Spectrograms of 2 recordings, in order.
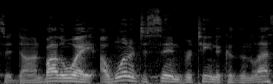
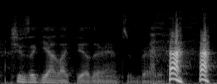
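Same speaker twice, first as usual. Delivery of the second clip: laughing; 3 semitones higher, 9 dB louder than usual. Real, not acted. Laughing retelling of ex-wife.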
